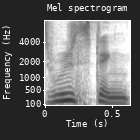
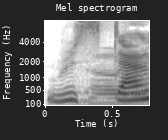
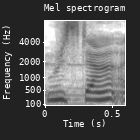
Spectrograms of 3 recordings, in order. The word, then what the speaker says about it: Roustan: I know it looks like it's Roosting, but it's Roustan. – Oh, yeah. – Roustan.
